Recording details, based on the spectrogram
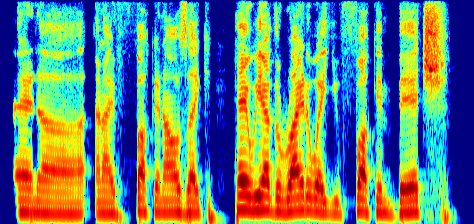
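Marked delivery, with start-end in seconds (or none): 2.4-4.5 put-on raised, elevated voice stopping just short of yelling. Retelling own words to a driver who sped around: retelling own raised voice. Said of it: "I didn't yell it, but I said it in, like, an elevated voice".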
